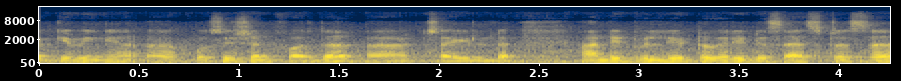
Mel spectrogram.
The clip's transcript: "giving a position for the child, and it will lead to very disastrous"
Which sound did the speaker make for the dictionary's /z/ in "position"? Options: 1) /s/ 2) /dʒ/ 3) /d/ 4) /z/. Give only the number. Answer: 1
